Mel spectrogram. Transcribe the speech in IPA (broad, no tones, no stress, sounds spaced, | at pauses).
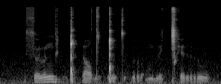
s ɵ l ə ŋ ɡ ɨ ǃʼ ṵ j ɔ dˤ ə ŋ͡ǃ ɵ t ṵ r ɔ̰ m b e ǀʰ e r u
